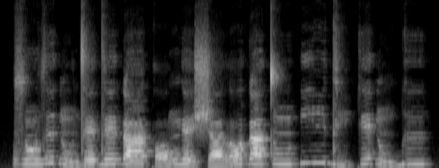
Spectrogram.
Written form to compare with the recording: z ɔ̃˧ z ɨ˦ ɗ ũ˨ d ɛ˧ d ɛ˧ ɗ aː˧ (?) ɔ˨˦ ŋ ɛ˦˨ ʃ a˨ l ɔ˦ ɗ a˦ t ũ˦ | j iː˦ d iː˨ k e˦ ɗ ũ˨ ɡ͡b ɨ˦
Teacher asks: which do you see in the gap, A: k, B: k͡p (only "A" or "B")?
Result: A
